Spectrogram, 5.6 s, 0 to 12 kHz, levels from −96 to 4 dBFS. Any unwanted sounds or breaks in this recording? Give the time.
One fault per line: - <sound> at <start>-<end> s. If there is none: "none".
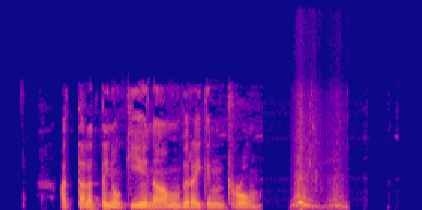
- whoosh at 3.9-4.7 s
